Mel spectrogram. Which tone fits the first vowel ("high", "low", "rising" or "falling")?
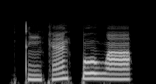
low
